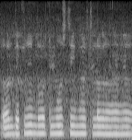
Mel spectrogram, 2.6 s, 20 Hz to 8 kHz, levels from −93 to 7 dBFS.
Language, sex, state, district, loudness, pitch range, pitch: Hindi, male, Bihar, Kishanganj, -14 LUFS, 155-170 Hz, 160 Hz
